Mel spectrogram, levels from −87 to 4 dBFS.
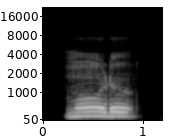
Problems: constant background noise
